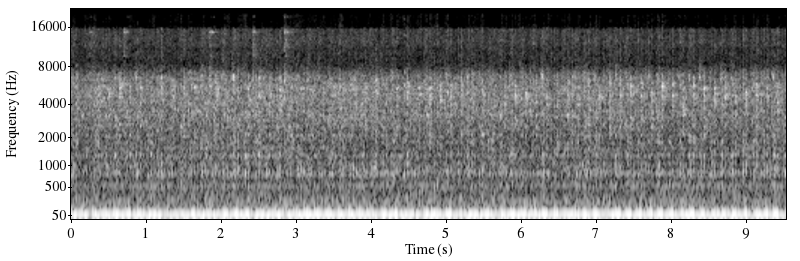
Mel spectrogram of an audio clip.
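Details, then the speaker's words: V8 idling steadily after an intake leak repair: intake resealed with silicone on both the block and intake sides, torqued, distributor reinstalled. Even lope with no ticking, hiss or misfire, and no new leaks so far. Normal idle. "well so far it appears I have no new leaks so I'm gonna let it cool down fire it up again"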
